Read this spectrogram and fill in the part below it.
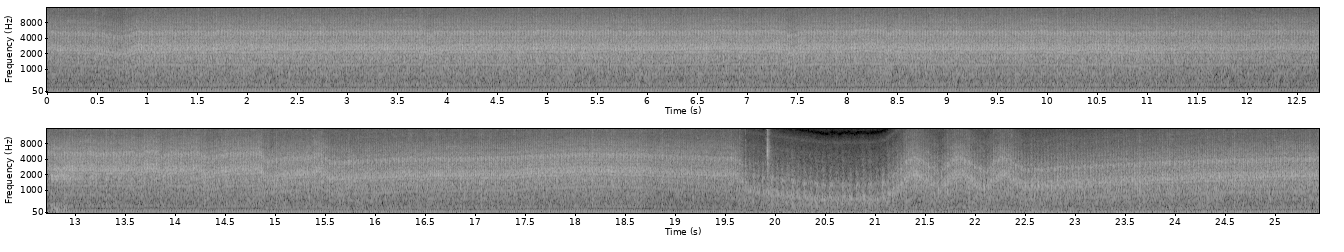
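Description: Modded tractor engine in a farming video game idling at a steady low drone for a long stretch, with a brief dip and rise in tone near the end, no voices.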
